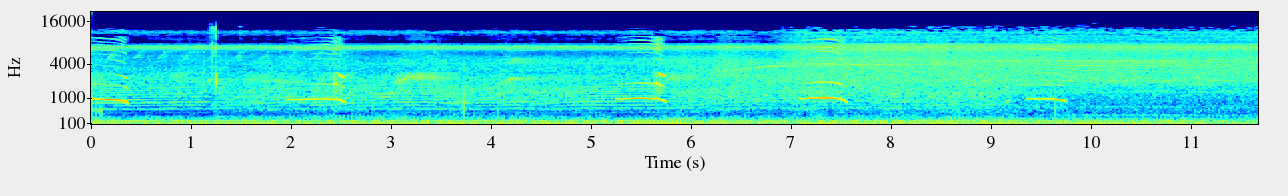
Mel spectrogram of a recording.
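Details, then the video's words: Briar, a baby monkey, cries desperately for milk, giving short falling whistled cries repeated roughly every two seconds, about six in all, against a constant low background hum. "Desperate Baby Briar Cries For Milk"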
